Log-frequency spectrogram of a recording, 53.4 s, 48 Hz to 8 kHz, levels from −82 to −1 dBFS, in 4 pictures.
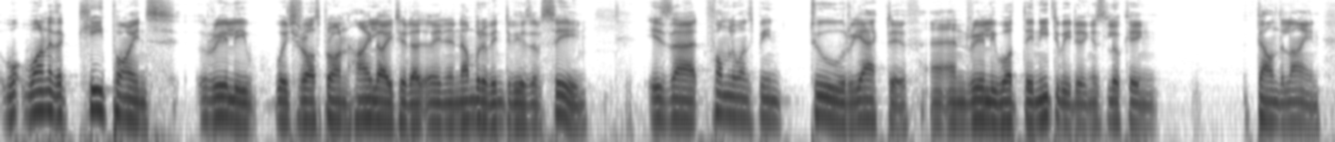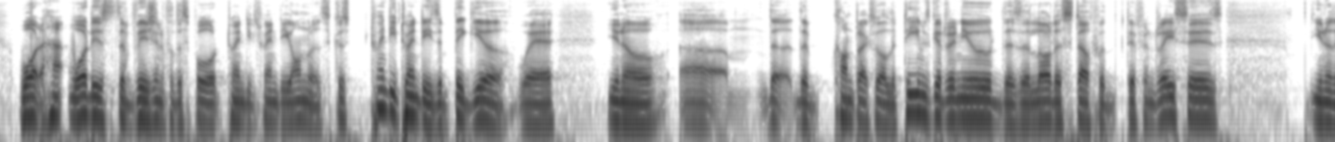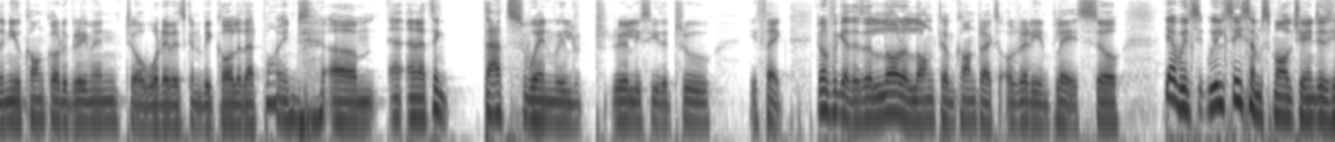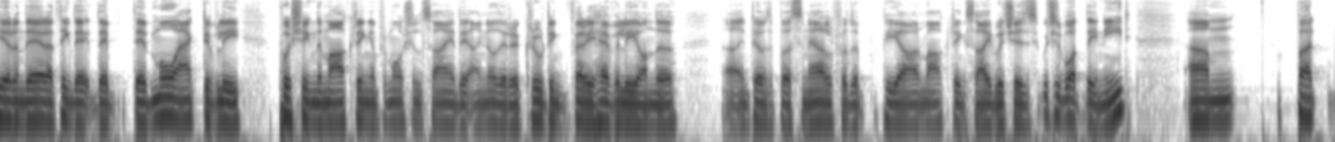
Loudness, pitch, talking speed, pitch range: -25 LUFS, 105 Hz, 190 wpm, 100-115 Hz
